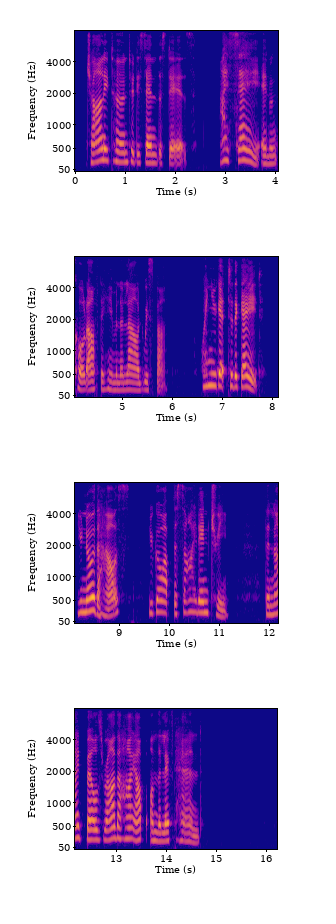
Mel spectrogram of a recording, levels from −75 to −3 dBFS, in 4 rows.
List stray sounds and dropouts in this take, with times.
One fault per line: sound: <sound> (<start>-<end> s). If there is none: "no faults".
no faults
